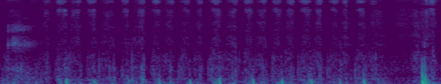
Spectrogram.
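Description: Soft cloth rubbing the metal hardware of a vintage Louis Vuitton Alma PM bag, a quiet close rhythm of repeated scuffing strokes about three per second, with no talking.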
